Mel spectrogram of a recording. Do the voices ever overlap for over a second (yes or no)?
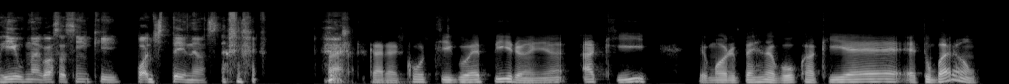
no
